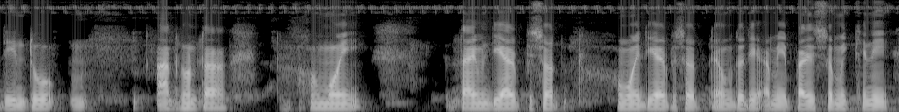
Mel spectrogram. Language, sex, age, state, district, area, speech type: Assamese, male, 45-60, Assam, Udalguri, rural, spontaneous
